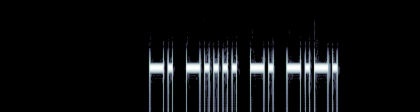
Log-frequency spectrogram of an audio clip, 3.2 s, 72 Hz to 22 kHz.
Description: Morse code, heard as a keyed tone, about 34 wpm, 700 Hz. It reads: N6NC
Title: Easy Call Signs Repeated 3x - 35wpm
